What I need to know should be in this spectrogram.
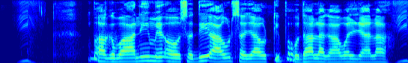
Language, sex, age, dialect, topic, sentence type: Bhojpuri, male, 25-30, Western, agriculture, statement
